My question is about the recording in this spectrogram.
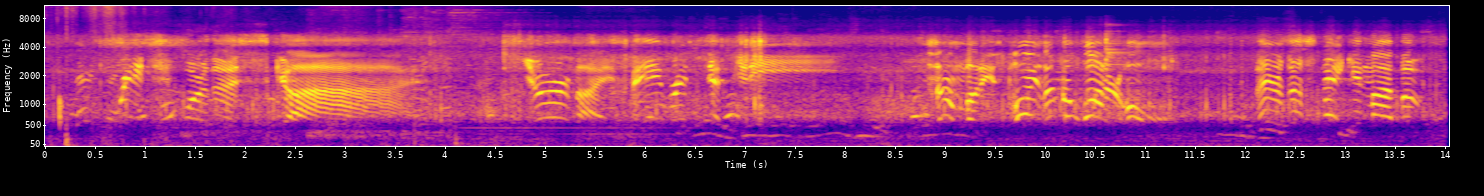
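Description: Woody doll's press-button voice box playing a run of recorded cowboy phrases in separate bursts, with a wavering, sliding sound about two seconds in. It comes through the toy's tiny speaker, thin and tinny with no bass.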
